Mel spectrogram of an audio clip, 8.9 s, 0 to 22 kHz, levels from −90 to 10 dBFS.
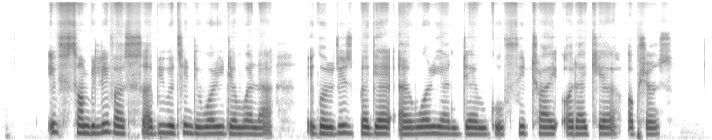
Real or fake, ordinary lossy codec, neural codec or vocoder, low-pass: fake; none; autoencoder, 48 kHz, 128 numbers a frame, DAC-VAE, trained on Japanese speech; none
